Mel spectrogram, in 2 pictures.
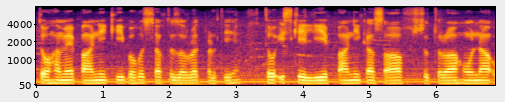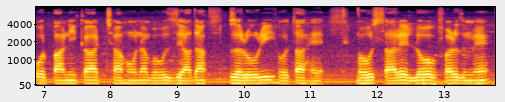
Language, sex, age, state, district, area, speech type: Urdu, male, 18-30, Uttar Pradesh, Ghaziabad, urban, spontaneous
